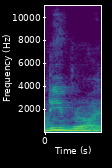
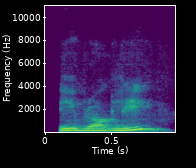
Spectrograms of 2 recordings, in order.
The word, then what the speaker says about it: de Broglie: हाँ, डी ब्रॉय, वैसे pronunciation डी ब्रॉय होता है, डी ब्रॉगली वेवलेंथ।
